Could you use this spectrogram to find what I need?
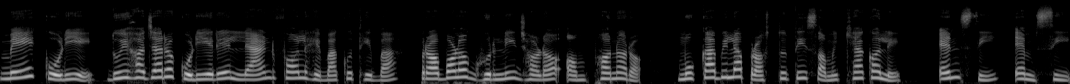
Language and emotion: Odia, neutral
